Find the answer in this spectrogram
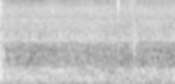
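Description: Steady low background rumble, with one sharp knock at the very start.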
